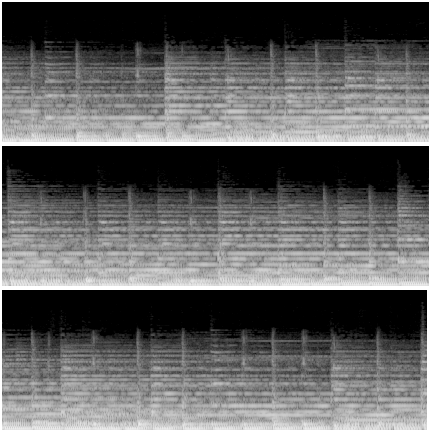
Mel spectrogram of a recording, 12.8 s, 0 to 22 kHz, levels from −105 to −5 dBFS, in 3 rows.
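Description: No technical faults can be heard anywhere in the recording. Nothing in the signal path draws attention to itself at any point.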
